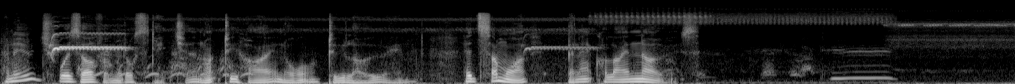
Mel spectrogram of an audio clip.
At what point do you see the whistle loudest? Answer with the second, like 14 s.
1 s.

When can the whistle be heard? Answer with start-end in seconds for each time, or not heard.
0.5-1.3, 5.2-6.7.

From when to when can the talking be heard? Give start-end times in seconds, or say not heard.
0.0-7.0.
